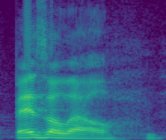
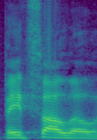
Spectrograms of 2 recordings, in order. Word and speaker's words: Bezalel: name does anyone remember in English how do you say it in English bezalel batesalo in Hebrew God said see I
